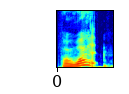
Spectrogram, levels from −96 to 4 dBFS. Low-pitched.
No: very high, 265 Hz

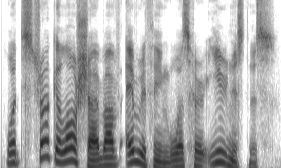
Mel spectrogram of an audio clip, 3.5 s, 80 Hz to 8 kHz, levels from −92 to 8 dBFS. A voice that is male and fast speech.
No: male; slow, 135 wpm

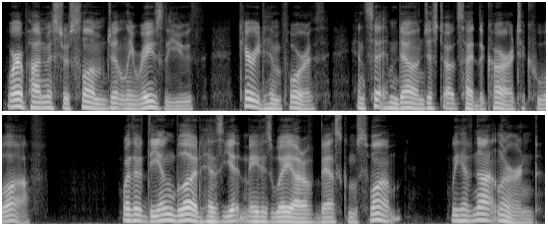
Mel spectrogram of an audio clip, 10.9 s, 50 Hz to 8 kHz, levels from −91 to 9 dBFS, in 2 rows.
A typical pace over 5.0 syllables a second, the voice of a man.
Yes: 5.3 syllables/s; male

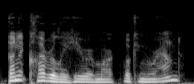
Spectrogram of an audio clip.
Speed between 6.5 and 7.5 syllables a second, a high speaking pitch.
No: 7.0 syllables/s; low, 135 Hz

